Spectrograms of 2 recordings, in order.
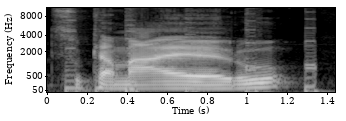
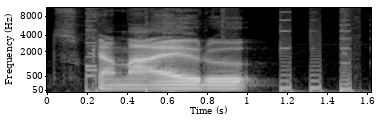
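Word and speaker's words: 捕まえる: Let's see its accent. Unaccented, okay, so tsukamaeru.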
